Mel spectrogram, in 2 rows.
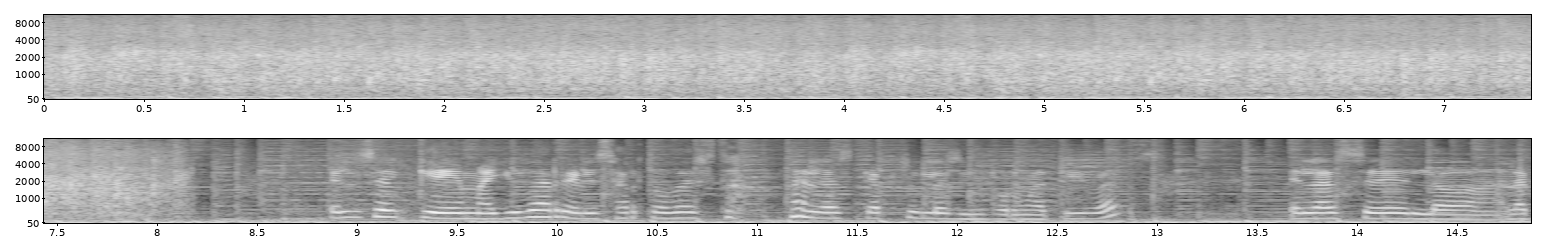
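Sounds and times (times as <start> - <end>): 
crowd applauding: 0.0 - 8.2
speech: 8.9 - 14.8.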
